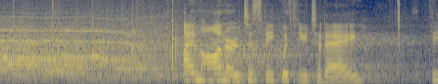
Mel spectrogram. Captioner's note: applause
